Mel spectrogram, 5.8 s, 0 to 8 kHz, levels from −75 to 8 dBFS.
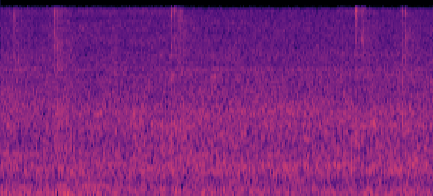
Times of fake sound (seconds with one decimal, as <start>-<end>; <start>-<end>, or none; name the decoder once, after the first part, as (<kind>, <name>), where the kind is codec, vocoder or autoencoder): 0.0-2.3 (codec, SNAC); 4.5-4.9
